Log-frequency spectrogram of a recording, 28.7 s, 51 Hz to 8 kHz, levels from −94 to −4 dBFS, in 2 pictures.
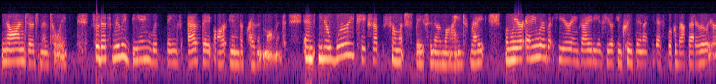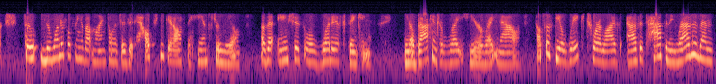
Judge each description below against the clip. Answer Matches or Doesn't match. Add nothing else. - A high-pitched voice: Matches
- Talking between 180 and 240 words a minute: Matches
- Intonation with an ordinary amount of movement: Matches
